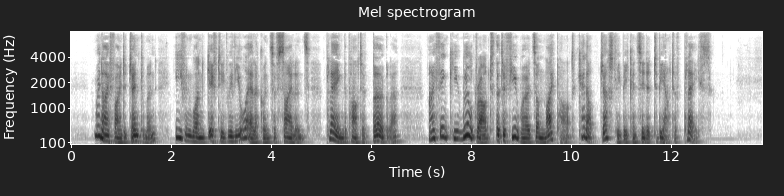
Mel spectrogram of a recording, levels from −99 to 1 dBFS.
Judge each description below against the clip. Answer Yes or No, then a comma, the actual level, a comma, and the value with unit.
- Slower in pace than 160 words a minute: No, average, 170 wpm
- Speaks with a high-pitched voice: No, low, 125 Hz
